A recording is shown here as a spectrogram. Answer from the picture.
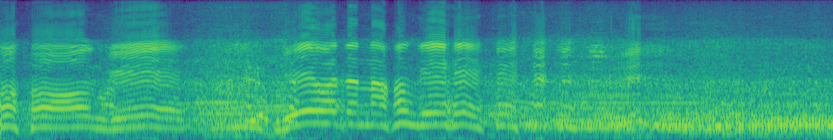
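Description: A singing voice with a strong, wavering vibrato, moving into steady held notes near the end.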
